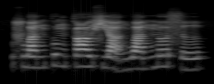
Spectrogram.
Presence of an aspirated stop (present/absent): absent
